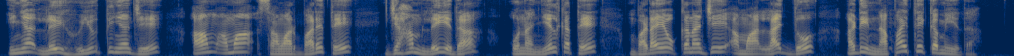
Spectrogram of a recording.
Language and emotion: Santali, surprised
